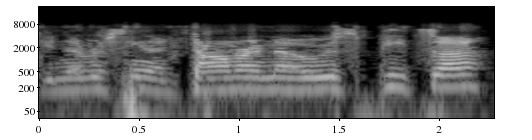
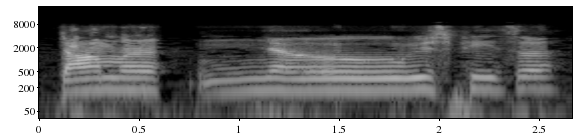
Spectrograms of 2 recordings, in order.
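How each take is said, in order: First: Said in the usual way. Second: Very slow, stretched Domino's pizza; milk the punchline Domino's pizza slowly; Domino's pizza dragged out word by word; drawn-out punchline. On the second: Shown as a demonstration. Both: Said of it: "Get it?".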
